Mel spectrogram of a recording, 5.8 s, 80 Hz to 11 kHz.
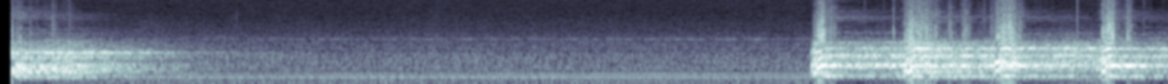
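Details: Dogs at The Barking Lot, recorded 11 February 2017, give a burst of three or four sharp barks after a long stretch of low steady hum; a strong bark opens the recording before it fades.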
